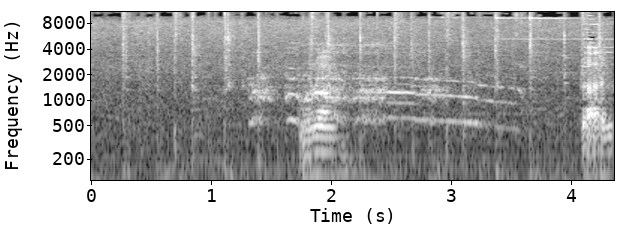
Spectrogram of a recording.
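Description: A rooster crowing, starting about a second and a half in: a short loud opening followed by one long, falling drawn-out note.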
